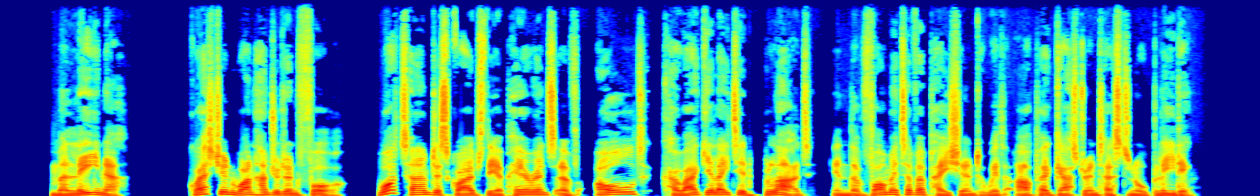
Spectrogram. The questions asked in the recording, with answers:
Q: What term describes the appearance of old, coagulated blood in the vomit of a patient with upper gastrointestinal bleeding?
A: Coffee ground vomit.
